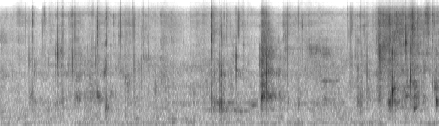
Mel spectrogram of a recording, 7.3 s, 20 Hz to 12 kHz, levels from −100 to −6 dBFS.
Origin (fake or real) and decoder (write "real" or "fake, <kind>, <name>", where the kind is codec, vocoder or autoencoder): fake, codec, SNAC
